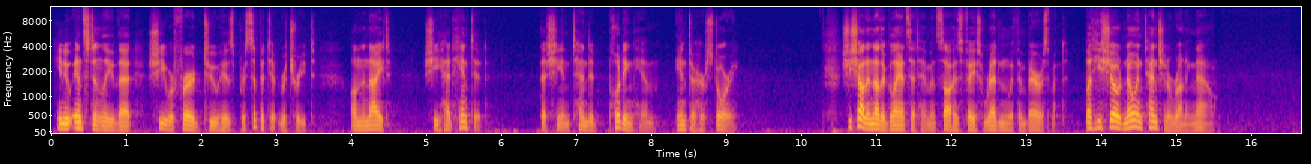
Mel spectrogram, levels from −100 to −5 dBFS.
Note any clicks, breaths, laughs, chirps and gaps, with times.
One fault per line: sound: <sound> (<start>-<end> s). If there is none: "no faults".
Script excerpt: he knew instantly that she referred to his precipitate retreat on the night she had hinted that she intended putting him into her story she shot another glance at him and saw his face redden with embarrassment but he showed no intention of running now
no faults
